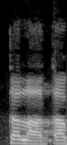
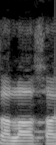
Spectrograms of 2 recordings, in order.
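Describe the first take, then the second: First: The middle consonant is a t sound. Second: The middle consonant is an s sound. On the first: This is how people say it in everyday speech. "बोलने के लिए ... तलाता बोलते हैं" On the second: This follows how the word is written. "लिखने में तलासा लिखा जाता है"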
